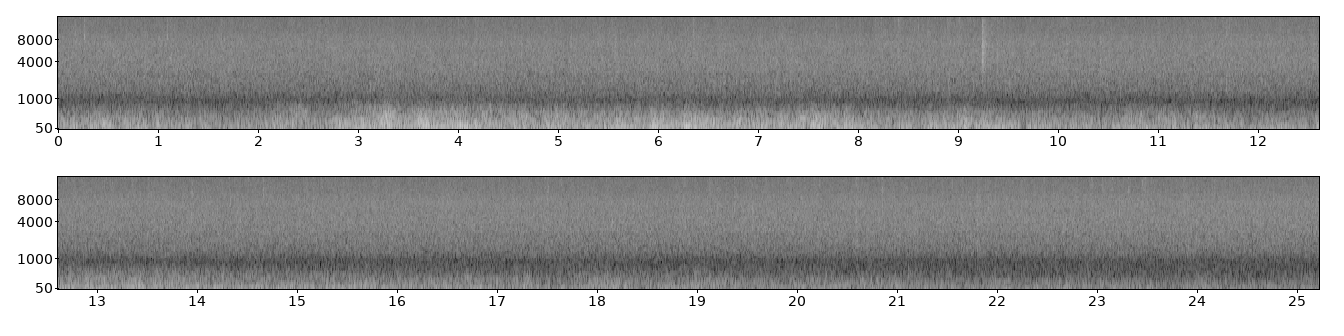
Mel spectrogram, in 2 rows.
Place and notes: Thunder over Chuncheon Lake (early August) 춘천호수 천둥(8월 시작때에)
Thunder over Chuncheon Lake (early August)_춘천호수 천둥(8월 시작때에)...recorded at the beginning of the monsoon season...this year there were continuous rains and daily thunder storms throughout August and into September...this was recorded late at night in a 8-sided pagoda on the edge of Chuncheon lake...the sounds reverberate off the surrounding hills and travel clearly over the lake...
강원도, 대한민국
